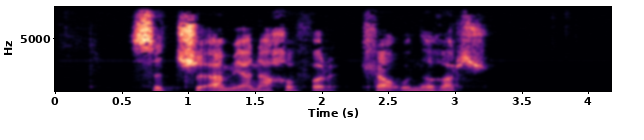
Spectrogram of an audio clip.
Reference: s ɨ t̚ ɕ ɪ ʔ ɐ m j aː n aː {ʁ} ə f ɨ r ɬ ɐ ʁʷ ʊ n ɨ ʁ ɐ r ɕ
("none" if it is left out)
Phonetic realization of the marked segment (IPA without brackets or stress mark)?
χ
